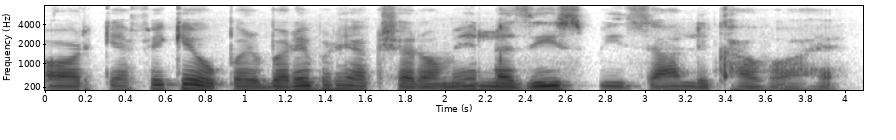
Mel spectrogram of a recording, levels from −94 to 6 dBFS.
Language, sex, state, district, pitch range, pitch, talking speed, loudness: Hindi, male, Assam, Sonitpur, 110-125 Hz, 115 Hz, 190 wpm, -20 LUFS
